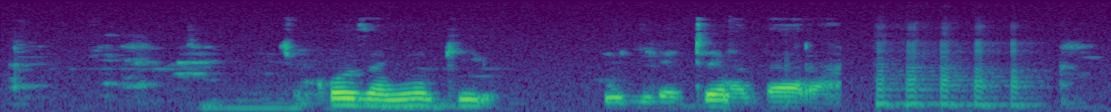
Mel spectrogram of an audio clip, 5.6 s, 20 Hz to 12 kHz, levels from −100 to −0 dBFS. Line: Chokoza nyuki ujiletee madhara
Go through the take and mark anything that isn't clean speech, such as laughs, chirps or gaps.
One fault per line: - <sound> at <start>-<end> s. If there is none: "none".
- laugh at 4.4-5.3 s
